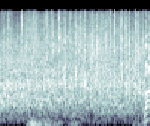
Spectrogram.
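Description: Theatre audience laughing and applauding after a punchline.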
